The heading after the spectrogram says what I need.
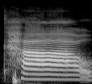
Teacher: that's a mid-tone and that's a long vowel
